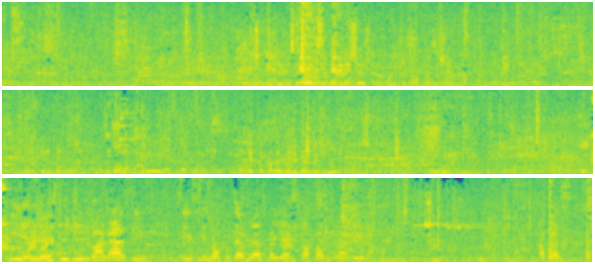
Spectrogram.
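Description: A crowd of onlookers chatters on the street nearby.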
